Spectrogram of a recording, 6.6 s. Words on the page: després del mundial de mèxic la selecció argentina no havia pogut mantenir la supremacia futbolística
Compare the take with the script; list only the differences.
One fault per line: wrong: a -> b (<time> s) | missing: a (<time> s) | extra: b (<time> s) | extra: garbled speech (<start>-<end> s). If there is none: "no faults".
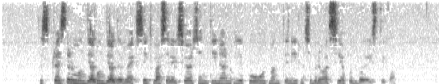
extra: mundial (1.5 s)
missing: no (3.4 s)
